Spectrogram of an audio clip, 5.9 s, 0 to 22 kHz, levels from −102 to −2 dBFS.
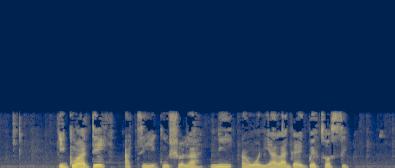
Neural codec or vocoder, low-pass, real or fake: none; 7.2 kHz; real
